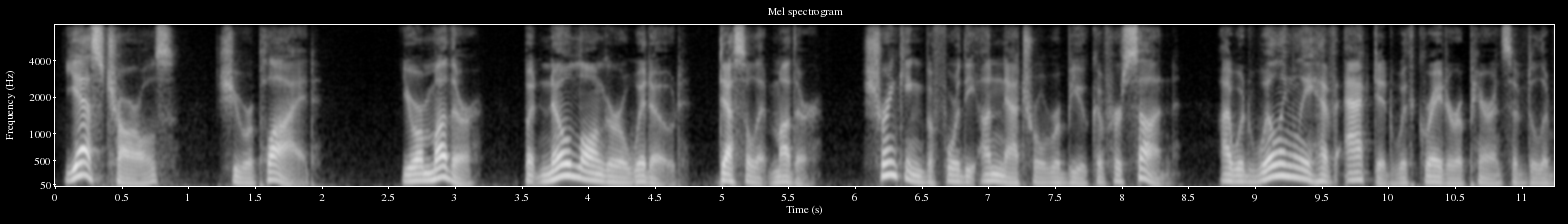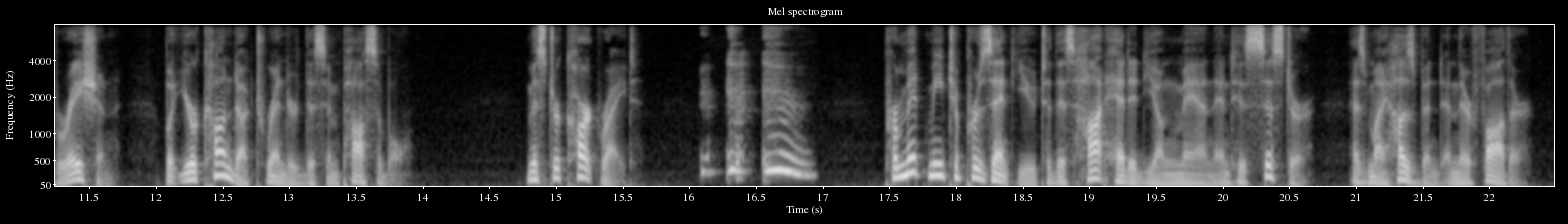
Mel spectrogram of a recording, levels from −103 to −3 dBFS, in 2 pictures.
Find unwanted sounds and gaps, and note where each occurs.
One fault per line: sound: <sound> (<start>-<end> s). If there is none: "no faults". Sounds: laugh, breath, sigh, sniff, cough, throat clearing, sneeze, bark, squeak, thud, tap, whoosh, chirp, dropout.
sound: throat clearing (16.1-17.0 s)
